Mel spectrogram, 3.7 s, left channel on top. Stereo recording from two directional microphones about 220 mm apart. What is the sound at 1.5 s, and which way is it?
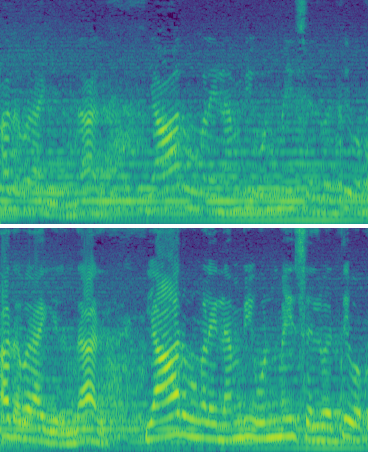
Speech, 40° right (ahead or behind).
